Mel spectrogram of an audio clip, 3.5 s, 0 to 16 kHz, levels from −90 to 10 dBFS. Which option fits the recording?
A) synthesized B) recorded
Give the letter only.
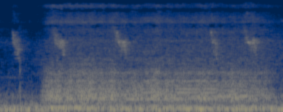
A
